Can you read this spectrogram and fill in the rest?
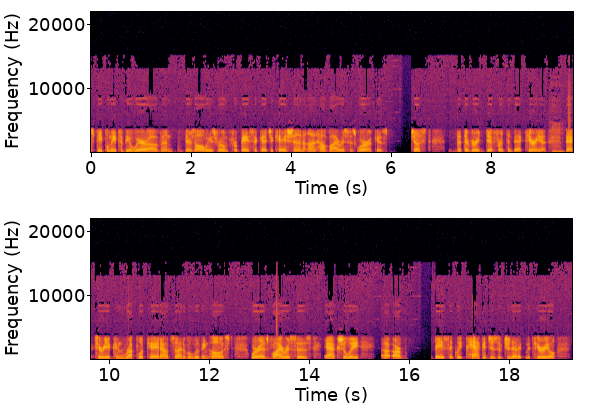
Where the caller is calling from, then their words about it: Albuquerque, New Mexico, United States; I'm speaking from Albuquerque, New Mexico. At this point, there is no Ebola virus here.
